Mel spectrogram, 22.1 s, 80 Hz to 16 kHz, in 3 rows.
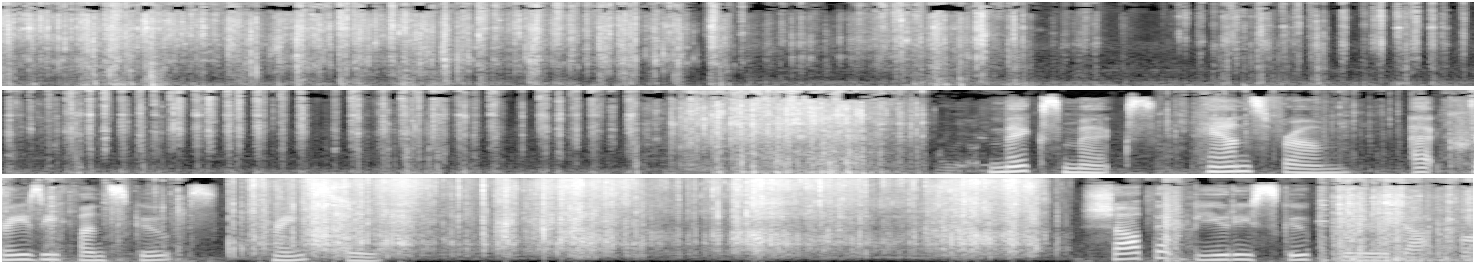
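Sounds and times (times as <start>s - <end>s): plastic tubes clattering: 0.0s - 5.3s, 14.2s - 20.1s, 21.3s - 22.0s.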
